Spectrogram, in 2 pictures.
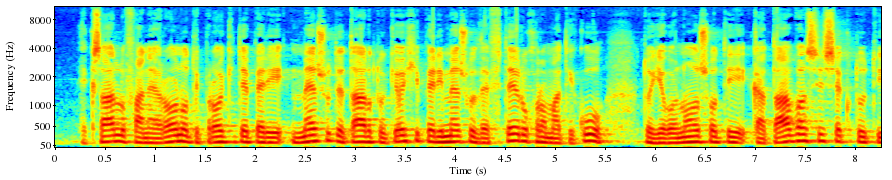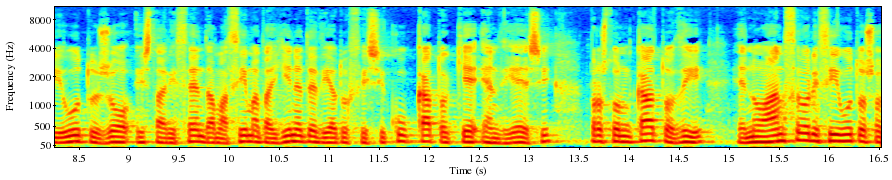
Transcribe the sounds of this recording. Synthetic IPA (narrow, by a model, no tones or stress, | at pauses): e̞ksɐlufɐne̞ɾo̞no̞t̪ipɾo̞cit̪e̞pe̞ɾime̞sut̪e̞t̪ɐɾt̪uceo̞çipe̞ɾime̞suðe̞ft̪e̞ɾuxɾo̞mɐt̪iku | t̪o̞ʝe̞ɣo̞no̞so̞t̪ikɐt̪ɐvɐsise̞kt̪ut̪iut̪uzo̞ʔist̪ɐɾiθe̞nd̪ɐmɐθimɐt̪ɐʝine̞t̪e̞ðiɐt̪ufisikukɐt̪o̞ce̞ʔenðie̞si | pɾo̞st̪o̞ŋkɐt̪o̞ði | e̞no̞ɐnθe̞o̞ɾiθiut̪o̞so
